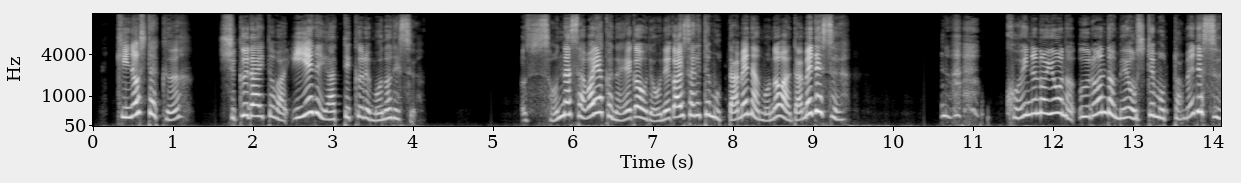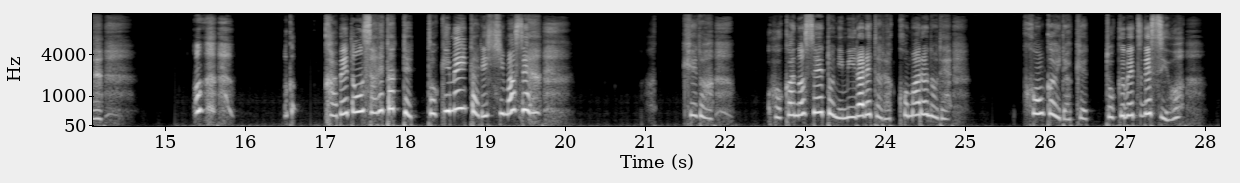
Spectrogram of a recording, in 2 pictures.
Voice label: sample woman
